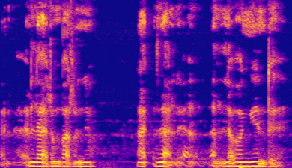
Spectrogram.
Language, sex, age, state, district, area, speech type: Malayalam, female, 60+, Kerala, Malappuram, rural, spontaneous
